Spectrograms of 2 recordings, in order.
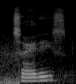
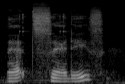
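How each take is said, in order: First: The name is said in an ordinary anglicized way. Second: The name is said in a German-style way. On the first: The speaker calls it wrong. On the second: The speaker calls it right.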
